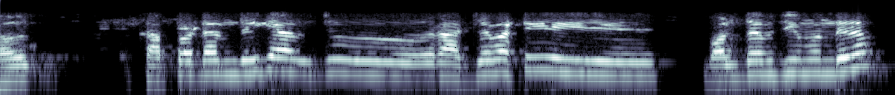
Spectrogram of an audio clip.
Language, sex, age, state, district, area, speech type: Odia, male, 18-30, Odisha, Dhenkanal, rural, conversation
